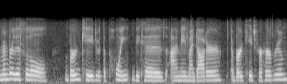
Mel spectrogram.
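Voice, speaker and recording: A woman's plain, everyday voice at medium pitch, with fairly even intonation. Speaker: crafting vlogger. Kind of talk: casual vlog.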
